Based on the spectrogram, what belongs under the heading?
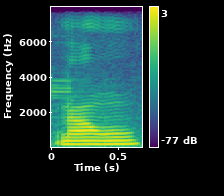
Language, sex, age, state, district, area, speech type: Kannada, female, 45-60, Karnataka, Gadag, rural, spontaneous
